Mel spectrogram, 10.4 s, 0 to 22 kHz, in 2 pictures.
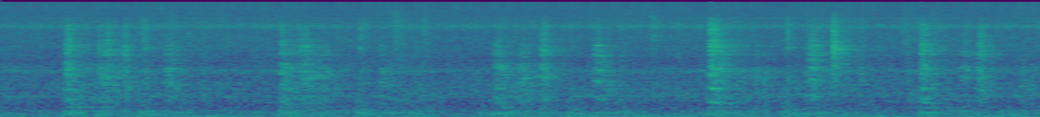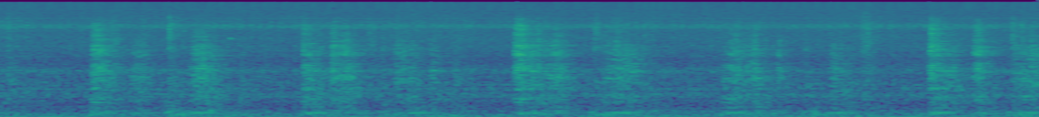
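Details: Freemotion 510 elliptical in use: rhythmic scratchy squeak about once a second with each stride, like a dry pivot or bearing; cause undetermined.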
